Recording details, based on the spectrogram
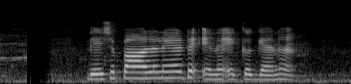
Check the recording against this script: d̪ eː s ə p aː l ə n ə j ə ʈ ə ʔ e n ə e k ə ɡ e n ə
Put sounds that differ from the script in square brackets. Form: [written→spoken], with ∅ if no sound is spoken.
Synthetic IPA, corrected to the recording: d̪ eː [s→ʃ] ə p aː l ə n ə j ə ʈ ə ʔ e n ə e k ə ɡ [e→æ] n ə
